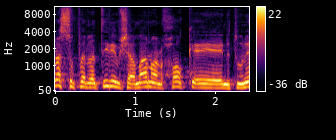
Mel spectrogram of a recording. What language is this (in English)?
Hebrew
